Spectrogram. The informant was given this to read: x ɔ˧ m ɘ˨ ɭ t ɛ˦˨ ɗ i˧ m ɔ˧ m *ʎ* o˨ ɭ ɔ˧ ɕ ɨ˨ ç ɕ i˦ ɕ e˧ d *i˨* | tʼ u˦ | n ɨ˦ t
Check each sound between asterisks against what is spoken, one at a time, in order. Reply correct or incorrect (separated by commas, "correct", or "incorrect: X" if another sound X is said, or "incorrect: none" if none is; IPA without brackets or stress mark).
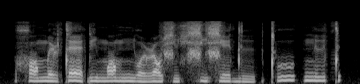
incorrect: ɲ, incorrect: ɨ˨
